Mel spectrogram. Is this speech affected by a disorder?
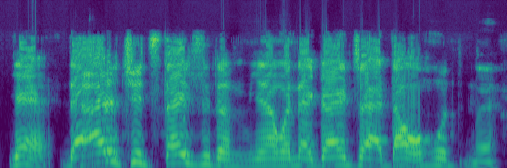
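Yes: cerebral palsy.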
